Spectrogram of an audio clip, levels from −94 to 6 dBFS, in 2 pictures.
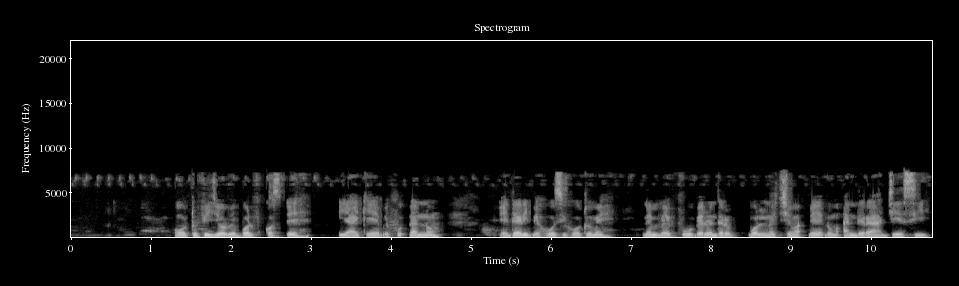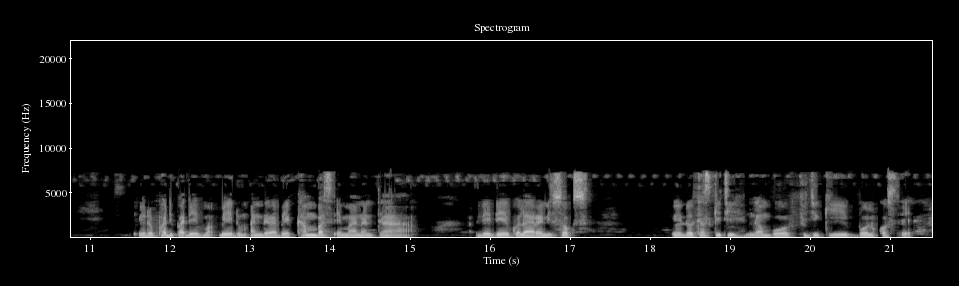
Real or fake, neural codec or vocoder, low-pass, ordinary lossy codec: real; none; 7.2 kHz; AAC, 32 kbps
